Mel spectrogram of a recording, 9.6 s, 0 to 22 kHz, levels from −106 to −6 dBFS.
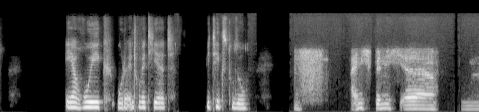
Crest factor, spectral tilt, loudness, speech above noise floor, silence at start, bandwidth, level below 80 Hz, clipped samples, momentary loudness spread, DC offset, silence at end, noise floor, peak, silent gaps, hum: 18 dB; -5 dB/octave; -21 LUFS; 47 dB; 1.3 s; 13 kHz; -66 dBFS; under 0.1%; 13 LU; under 0.1%; 0 s; -67 dBFS; -4 dBFS; 3.77-4.09 s, 5.65-5.76 s; none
